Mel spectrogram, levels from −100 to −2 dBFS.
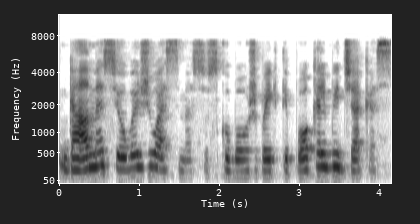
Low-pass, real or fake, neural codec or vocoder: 7.2 kHz; real; none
